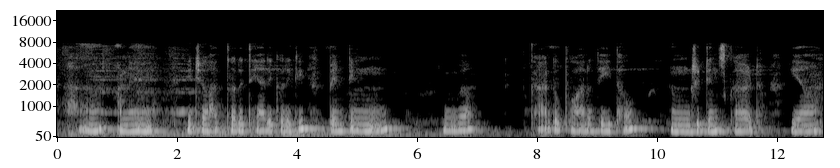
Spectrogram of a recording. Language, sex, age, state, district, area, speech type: Odia, female, 18-30, Odisha, Koraput, urban, spontaneous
